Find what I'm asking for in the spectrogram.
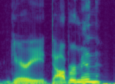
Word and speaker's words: Dauberman: And it's the It writer, Gary Dauberman. Is that is that how you pronounce that name? Sounds right to me.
